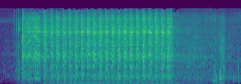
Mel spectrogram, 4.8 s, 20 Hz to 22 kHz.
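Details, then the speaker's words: 2006 GMC Sierra V6, ran rough then died; owner already replaced distributor cap, rotor, plugs and wires. Starter cranks steadily about four beats a second for three seconds, never catching; no spark, ignition control module dead. "that's it we're done ignition control module is toast"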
